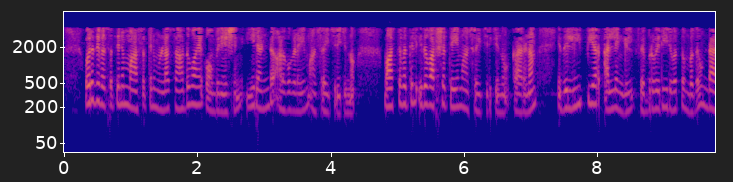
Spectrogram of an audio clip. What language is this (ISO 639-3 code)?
mal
